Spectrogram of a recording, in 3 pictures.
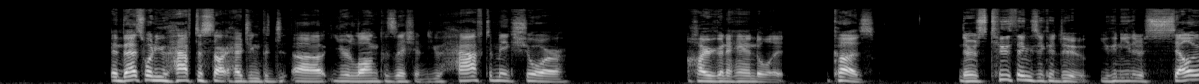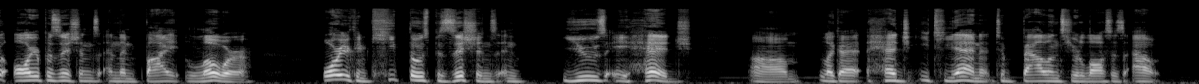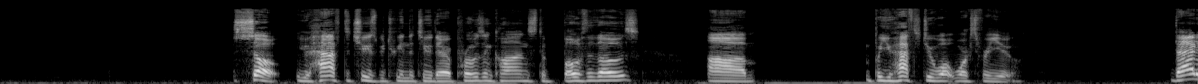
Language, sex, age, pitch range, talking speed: English, male, 20-39, 125-165 Hz, 150 wpm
